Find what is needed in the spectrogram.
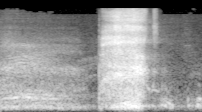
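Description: A woman's breath into a handheld microphone: a faint breath, then a short, sharp rush of breath about a second in.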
